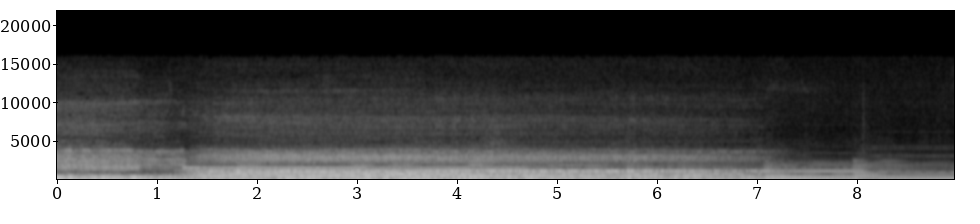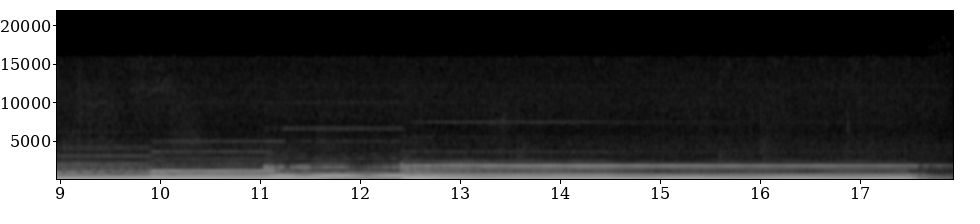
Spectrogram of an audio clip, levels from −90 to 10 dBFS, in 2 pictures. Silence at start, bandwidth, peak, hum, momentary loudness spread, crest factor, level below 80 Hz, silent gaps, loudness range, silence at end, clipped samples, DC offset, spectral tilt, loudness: 0 s; 13.5 kHz; -6 dBFS; none; 15 LU; 18 dB; -50 dBFS; none; 14 LU; 0.25 s; under 0.1%; under 0.1%; -6.5 dB/octave; -25 LUFS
